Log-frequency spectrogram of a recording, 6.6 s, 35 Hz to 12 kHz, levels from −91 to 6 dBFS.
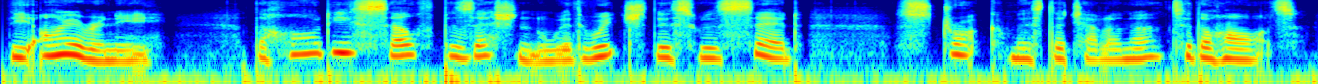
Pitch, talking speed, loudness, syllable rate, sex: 225 Hz, 155 wpm, -18 LUFS, 4.4 syllables/s, female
